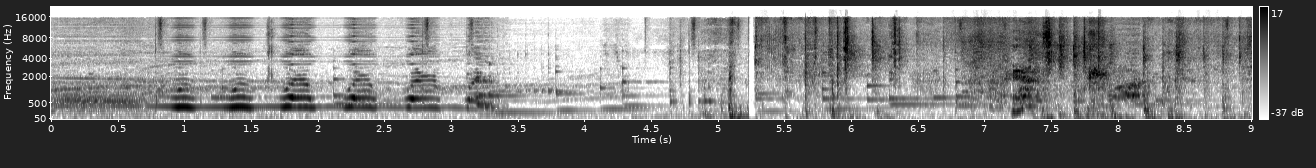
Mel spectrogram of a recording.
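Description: A skinny-headed dog whimpers and whines in high, wavering tones, then breaks into louder yelps and barks, close by, while people talk over it.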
